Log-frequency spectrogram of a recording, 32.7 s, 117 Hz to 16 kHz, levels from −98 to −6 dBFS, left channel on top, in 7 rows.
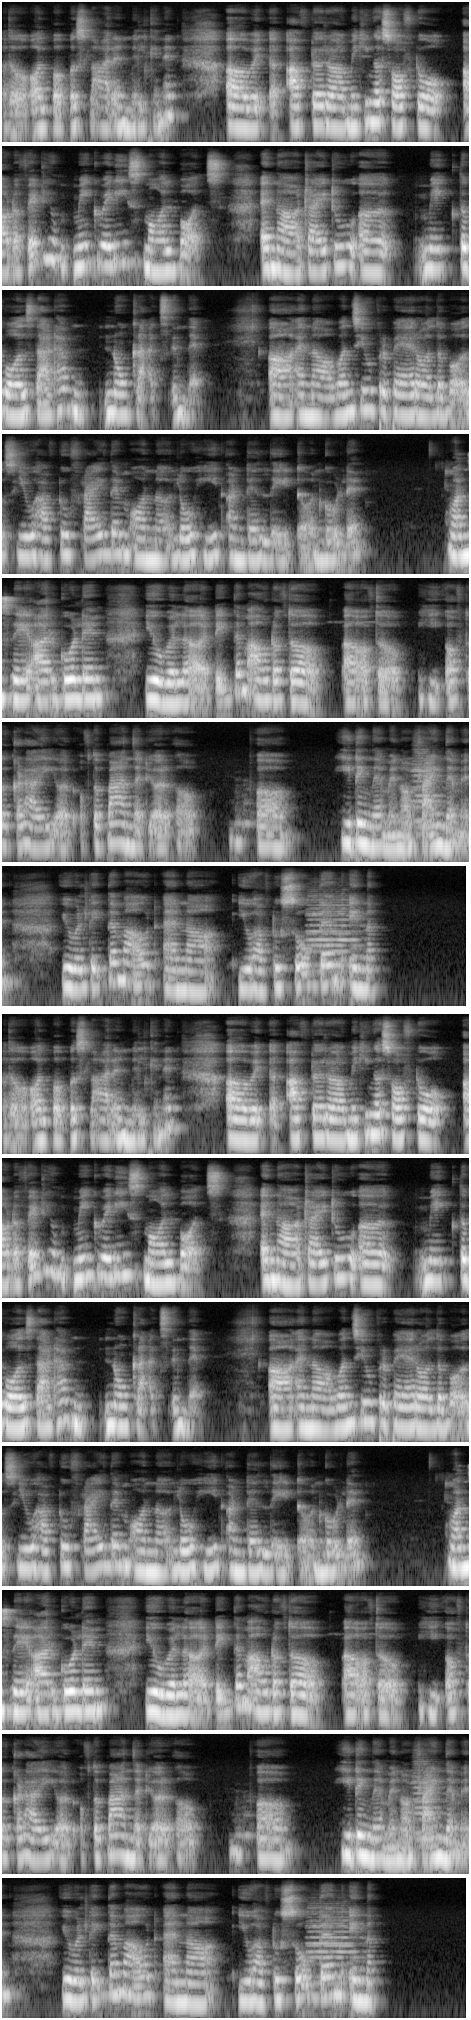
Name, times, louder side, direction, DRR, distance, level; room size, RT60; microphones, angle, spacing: voice 1, 0.0-8.5 8.8-11.3 11.7-17.6 18.4-25.3 25.6-26.2 26.7-31.7, right 1 dB, ahead, 4 dB, 0.5 m, -22 dB
3.1 x 2.4 x 3.6 m, 0.27 s
head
